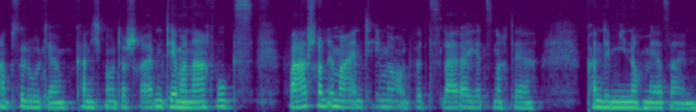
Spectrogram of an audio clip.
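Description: A very clean recording with a silent background captures a woman with a fairly low pitch. Her intonation is monotone and flat, her pace moderate. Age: young. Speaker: podcast co-host, handball player. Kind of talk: podcast interview.

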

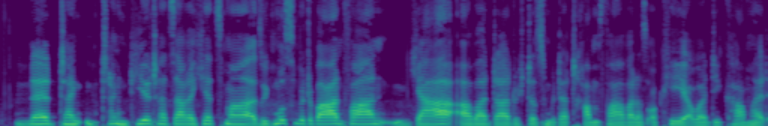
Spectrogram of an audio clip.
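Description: A woman with a normal speaking voice and fairly low pitch talks at a fairly quick pace. The recording is very clean, with a silent background. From Ruhr area, Germany (Bottrop). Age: 30s. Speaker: podcast co-host, tattoo artist. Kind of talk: casual chat.

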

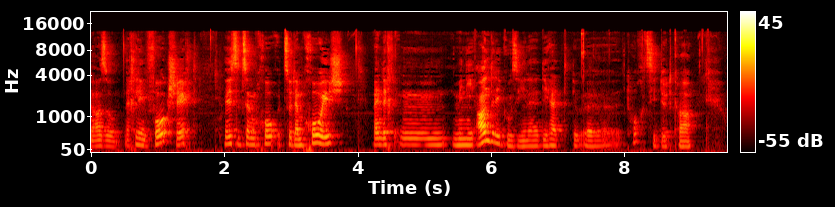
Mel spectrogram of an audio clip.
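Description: Man's dark, mellow, somewhat breathy voice, fairly high in pitch, at a moderate pace with ordinary pitch variation. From Afghanistan. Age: 20s. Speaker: podcast guest. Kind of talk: casual chat.

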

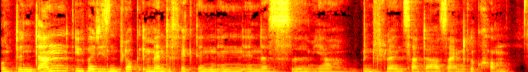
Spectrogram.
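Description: A woman talks fairly slowly with noticeable background noise behind her. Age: 30s. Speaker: make-up artist and influencer agency head. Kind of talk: casual interview chat.

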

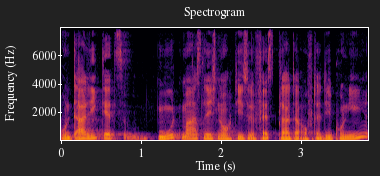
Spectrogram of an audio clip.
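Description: Noticeable background noise sits under a man talking at a fairly quick pace and medium pitch. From Thuringia, eastern Germany. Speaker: podcast host, trade journal editor. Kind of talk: casual chat.

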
